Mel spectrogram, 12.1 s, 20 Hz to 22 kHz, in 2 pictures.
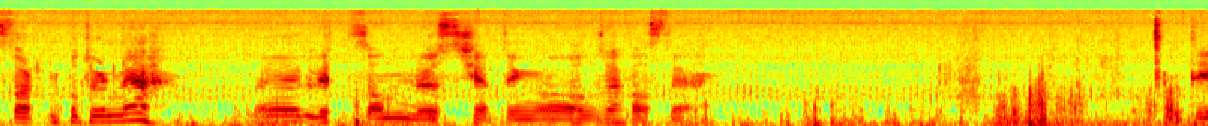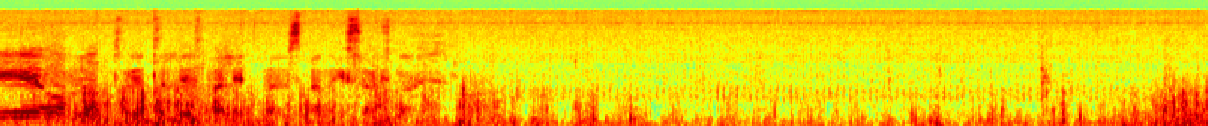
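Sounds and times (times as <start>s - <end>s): wind buffeting microphone: 0.7s - 12.0s.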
